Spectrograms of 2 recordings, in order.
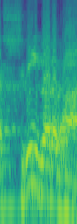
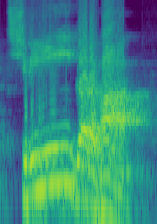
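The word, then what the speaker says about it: श्रीगर्भः: श्री गर्भा का जो श्री है दोस्तों ये दीर्घ है। इसका हमें श्री ऐसा उच्चारण करना है। कुछ लोग इसका श्री गर्भा ऐसा रस्म उच्चारण करते हैं जो कि गलत उच्चारण है।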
